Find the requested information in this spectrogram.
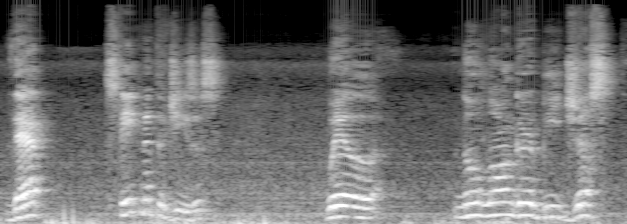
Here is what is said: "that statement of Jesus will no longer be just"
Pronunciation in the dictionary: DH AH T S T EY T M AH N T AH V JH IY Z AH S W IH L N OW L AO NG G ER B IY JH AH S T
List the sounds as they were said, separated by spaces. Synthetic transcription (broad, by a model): DH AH T S T EY T M AH N T AH V JH IY Z AH S W IH L N OW L AO NG G ER B IY JH AH S T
